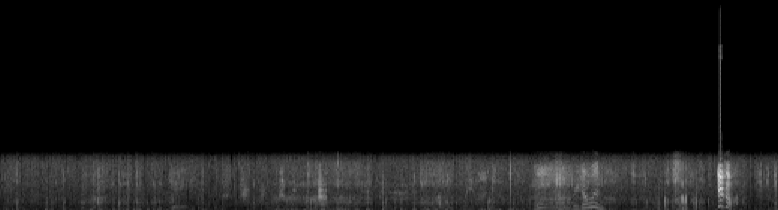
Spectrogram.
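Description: Scottish terrier giving playful vocalizations: a few short rising-and-falling whines about seven seconds in, then one sharp, loud bark just before the end, with rustling and scuffling on the quilt throughout.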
